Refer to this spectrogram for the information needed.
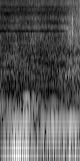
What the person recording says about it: it's a hard shell case you can hear me knocking on it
